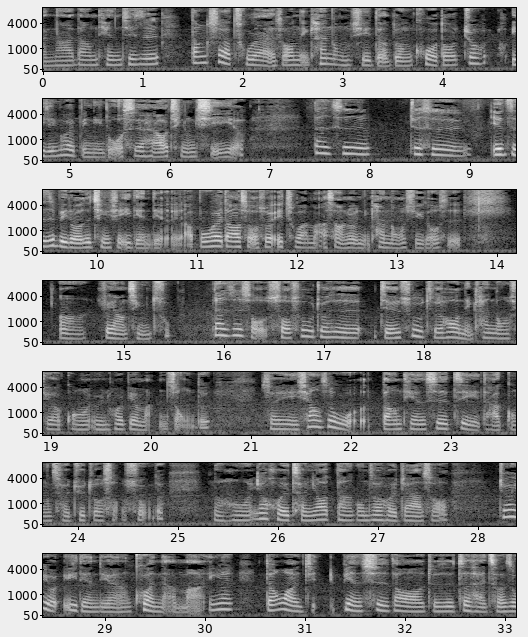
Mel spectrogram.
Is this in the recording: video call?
no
